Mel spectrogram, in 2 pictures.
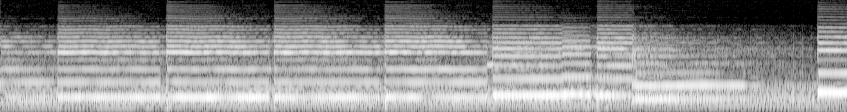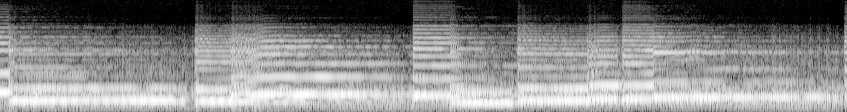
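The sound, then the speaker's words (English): Electric guitar, a sleek black Mexican Stratocaster, plays a melodic line of ringing, sustained notes and chords, colored by chorus, echo and slight distortion, steady and moderately loud with no voices. “That's the sound of a sleek black Mexican Stratocaster,”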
